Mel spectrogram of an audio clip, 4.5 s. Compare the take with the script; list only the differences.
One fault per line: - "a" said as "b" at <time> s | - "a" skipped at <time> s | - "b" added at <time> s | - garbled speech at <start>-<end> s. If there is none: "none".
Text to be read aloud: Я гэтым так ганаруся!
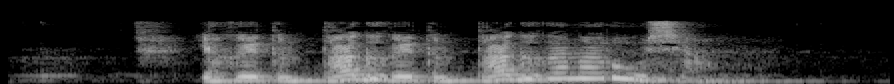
- "гэтым так" added at 2.0 s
